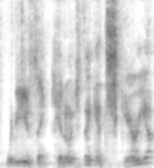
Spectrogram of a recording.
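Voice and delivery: usual speaking voice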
